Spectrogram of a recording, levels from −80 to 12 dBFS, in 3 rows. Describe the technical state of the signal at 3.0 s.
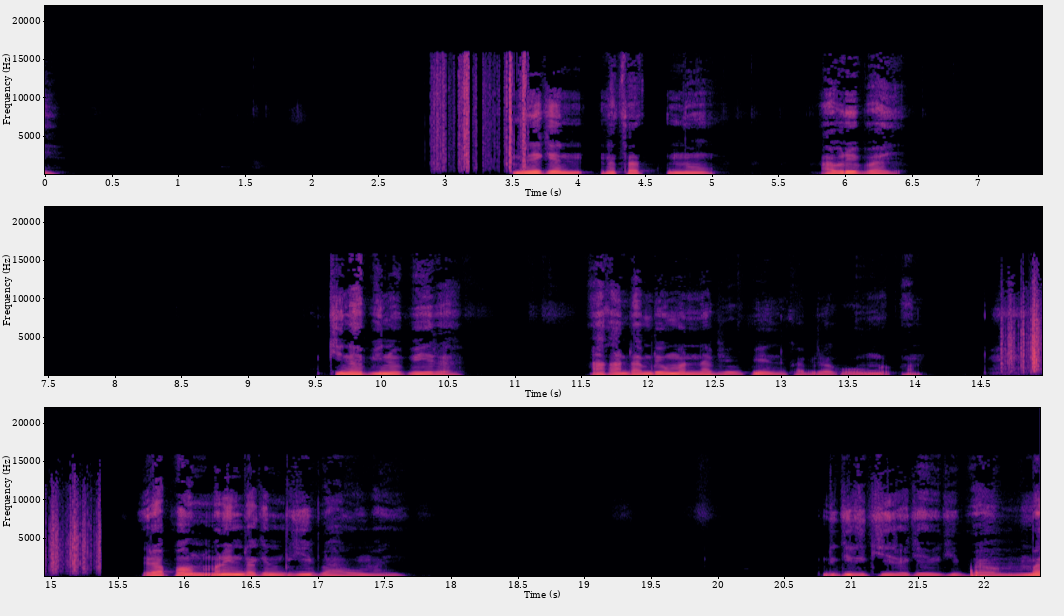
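Cable scratch noise, 2.86 to 3.66 s: likely a worn connector's rapidly shifting contact resistance, adding dense, uneven scratching bursts nearly as loud as the speech.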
